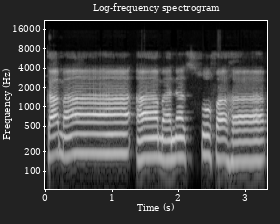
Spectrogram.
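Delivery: کما آمن السفہاء slowly with long vowels; stretched kamaa. Shown as a demonstration. Teacher stretches کما آمن السفہاء. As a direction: draw out the madd on کما. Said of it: "یہاں پر مد ہے".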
